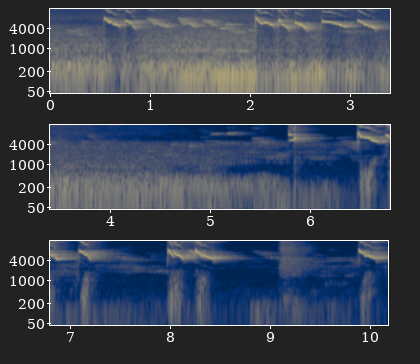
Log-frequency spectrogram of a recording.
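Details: Oriental white-eye in keen, nonstop song to make other white-eyes sing: rapid high twittering phrases of falling slurred notes, first over a low hum, then in clear bursts with near silence between.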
